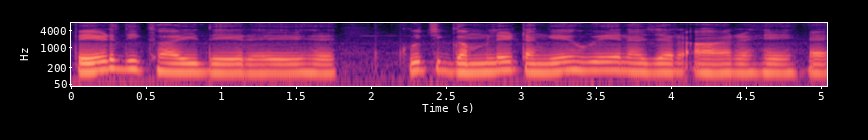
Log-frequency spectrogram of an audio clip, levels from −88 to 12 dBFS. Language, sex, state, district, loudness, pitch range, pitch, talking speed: Hindi, male, Uttar Pradesh, Budaun, -17 LUFS, 135-155 Hz, 140 Hz, 155 wpm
